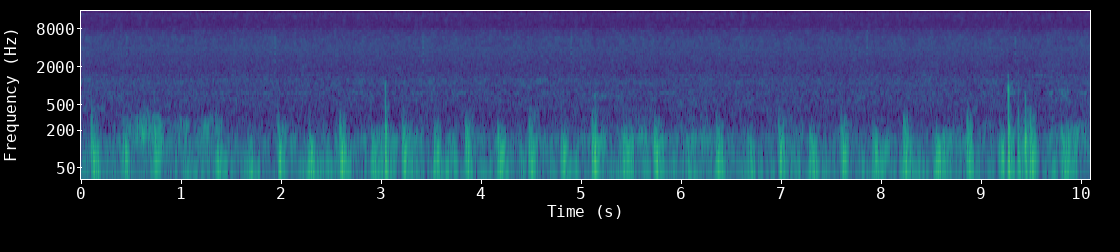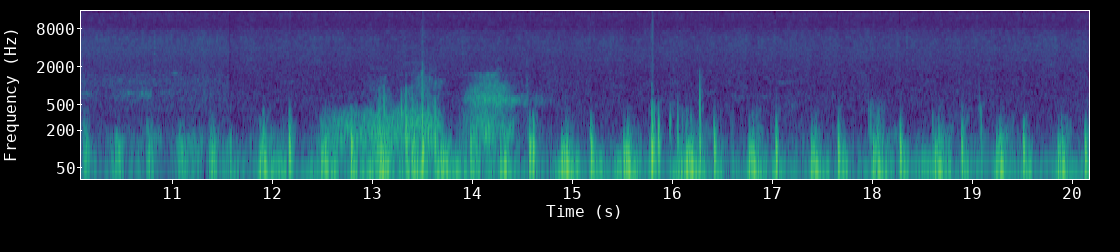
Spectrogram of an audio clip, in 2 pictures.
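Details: Rapid, regular, low heart thumps at about 97 beats a minute, recorded as an ASMR heartbeat after exercise: a normal fast heartbeat after exercise.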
